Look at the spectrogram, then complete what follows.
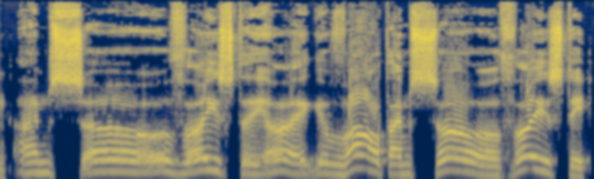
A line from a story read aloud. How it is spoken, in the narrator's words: whining and crying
